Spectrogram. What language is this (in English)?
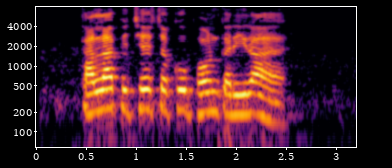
Sansi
